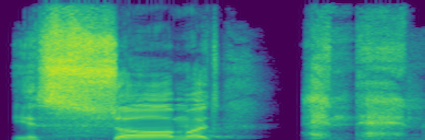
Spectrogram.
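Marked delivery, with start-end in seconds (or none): 1.5-2.0 breathy whispered demo. Shown as a demonstration. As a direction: drop to a hushed whisper. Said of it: "when you whisper".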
